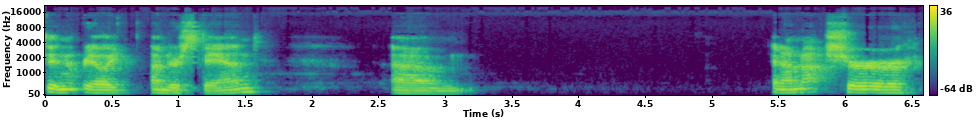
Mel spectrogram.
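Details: Stuttering in an adult male who has stuttered since about age five, after about 20 years of speech therapy; longtime member of stuttering self-help organizations.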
